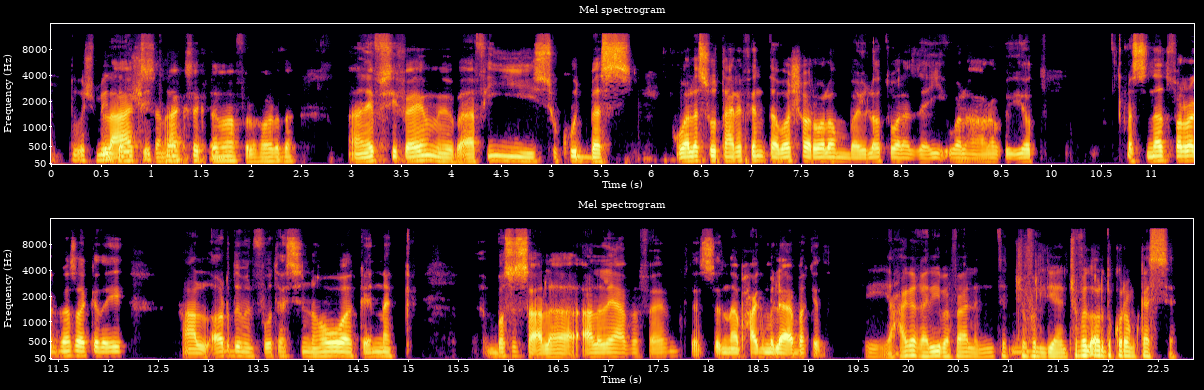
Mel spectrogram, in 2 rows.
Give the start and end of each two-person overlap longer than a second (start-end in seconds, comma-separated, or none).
0.5-1.8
